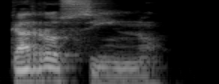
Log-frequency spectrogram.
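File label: "Carrossinu", Sardinian word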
